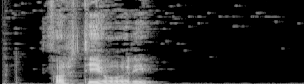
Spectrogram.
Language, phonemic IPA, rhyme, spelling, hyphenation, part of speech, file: Norwegian Bokmål, /fɔrtɪˈoːrɪ/, -oːrɪ, fortiori, for‧ti‧o‧ri, adverb, NB - Pronunciation of Norwegian Bokmål «fortiori».ogg
- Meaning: only used in a fortiori (“a fortiori”)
